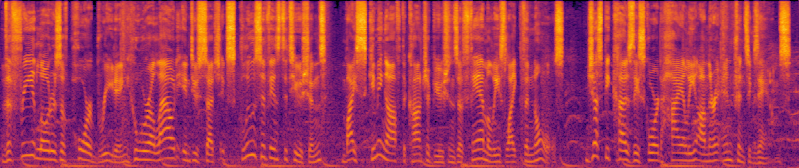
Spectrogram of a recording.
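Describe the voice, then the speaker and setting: A man reads a scripted satirical story as a podcast narrator, measured and deliberate, with wry irony. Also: fairly high pitch, animated, faint music behind. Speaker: narrator of an audio fiction podcast.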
